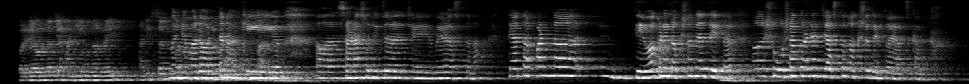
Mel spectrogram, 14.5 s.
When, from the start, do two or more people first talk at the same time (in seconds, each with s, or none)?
2.5 s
